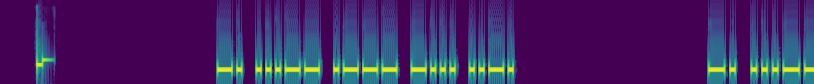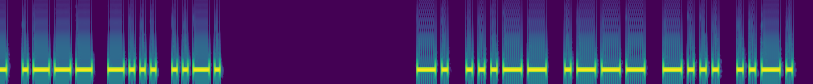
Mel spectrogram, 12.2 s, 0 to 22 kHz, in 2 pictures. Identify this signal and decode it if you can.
Morse code, heard as a keyed tone, about 29 wpm, 700 Hz. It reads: N3JBF N3JBF N3JBF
